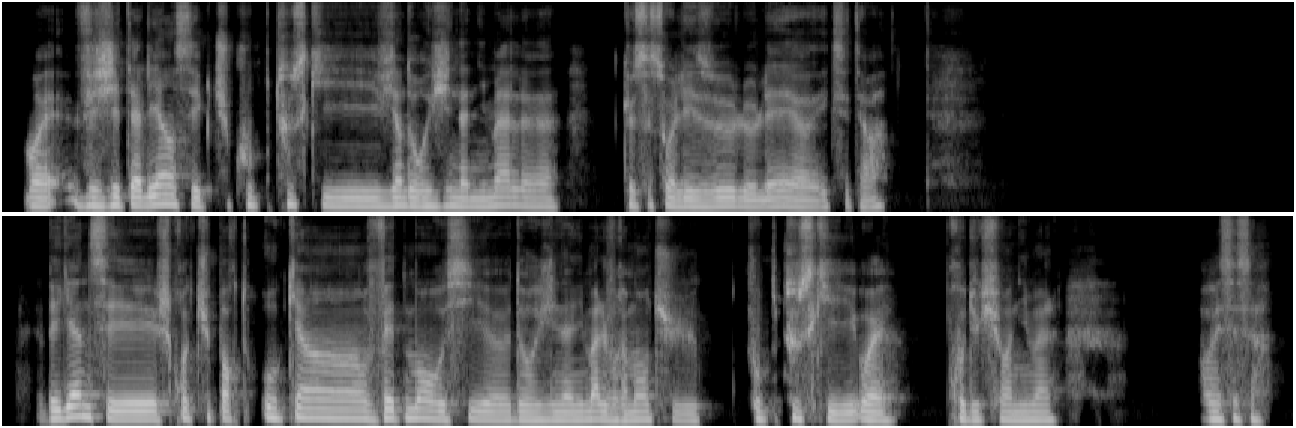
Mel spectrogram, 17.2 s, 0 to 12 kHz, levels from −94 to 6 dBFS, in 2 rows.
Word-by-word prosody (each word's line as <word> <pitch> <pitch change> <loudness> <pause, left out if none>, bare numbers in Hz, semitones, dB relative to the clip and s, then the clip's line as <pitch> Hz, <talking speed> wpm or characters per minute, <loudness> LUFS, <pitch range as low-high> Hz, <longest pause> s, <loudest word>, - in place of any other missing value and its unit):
ouais, 125 -1 0
végétalien, 135 - +3
c'est 130 -3 -2
que - - -15
tu - - -5
coupes 135 -4 -7
tout 150 - -2
ce 140 - +1
qui 125 -2 -1
vient 120 +2 +1
d'origine 120 0 +1
animale, 125 +2 -1
heu, 120 -2 -4 0.4
que 125 - -3
ce 125 - 0
soit 125 -1 0
les 115 0 0
œufs, 125 +1 +1
le 115 -2 -1
lait, 115 +2 -1
heu, 110 -2 -2
et - - -7
cetera. 110 +2 -8 2.9
Végan, 170 +5 +4
c'est, 130 -5 +4
je 125 - -1
crois 150 - -1
que 140 - -8
tu - - -2
portes 135 -1 -2
aucun 150 -2 +2
vêtement 145 +2 +2
aussi, 130 +1 -1
heu, 120 -1 +1
d'origine 120 0 0
animale. 125 +1 +2
Vraiment, 120 +2 0
tu 115 -2 -4 0.3
coupes 135 -3 -4
tout 145 - +3
ce 145 +5 +4
qui 120 -4 0
ouais, 120 -3 +3 0.3
production 120 0 -1
animale. 120 0 -1 1.0
Ouais, 130 0 +1
c'est 135 +2 -4
ça. 125 -2 -6
125 Hz, 165 wpm, -24 LUFS, 120-135 Hz, 2.9 s, Végan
